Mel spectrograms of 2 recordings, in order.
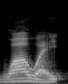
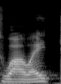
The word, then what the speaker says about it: Huawei: The British government will very soon decide whether to let Chinese technology giant Huawei into its 5G market. And the decision will influence whether the Australian government lets Huawei do the same here. – Huawei. H-U-A-W-E-I.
